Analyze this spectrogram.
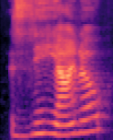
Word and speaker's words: Zino: So how would you pronounce? Well, uh Zino. Zeno.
